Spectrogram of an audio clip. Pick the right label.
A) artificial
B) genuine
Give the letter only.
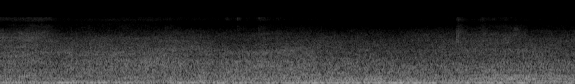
A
